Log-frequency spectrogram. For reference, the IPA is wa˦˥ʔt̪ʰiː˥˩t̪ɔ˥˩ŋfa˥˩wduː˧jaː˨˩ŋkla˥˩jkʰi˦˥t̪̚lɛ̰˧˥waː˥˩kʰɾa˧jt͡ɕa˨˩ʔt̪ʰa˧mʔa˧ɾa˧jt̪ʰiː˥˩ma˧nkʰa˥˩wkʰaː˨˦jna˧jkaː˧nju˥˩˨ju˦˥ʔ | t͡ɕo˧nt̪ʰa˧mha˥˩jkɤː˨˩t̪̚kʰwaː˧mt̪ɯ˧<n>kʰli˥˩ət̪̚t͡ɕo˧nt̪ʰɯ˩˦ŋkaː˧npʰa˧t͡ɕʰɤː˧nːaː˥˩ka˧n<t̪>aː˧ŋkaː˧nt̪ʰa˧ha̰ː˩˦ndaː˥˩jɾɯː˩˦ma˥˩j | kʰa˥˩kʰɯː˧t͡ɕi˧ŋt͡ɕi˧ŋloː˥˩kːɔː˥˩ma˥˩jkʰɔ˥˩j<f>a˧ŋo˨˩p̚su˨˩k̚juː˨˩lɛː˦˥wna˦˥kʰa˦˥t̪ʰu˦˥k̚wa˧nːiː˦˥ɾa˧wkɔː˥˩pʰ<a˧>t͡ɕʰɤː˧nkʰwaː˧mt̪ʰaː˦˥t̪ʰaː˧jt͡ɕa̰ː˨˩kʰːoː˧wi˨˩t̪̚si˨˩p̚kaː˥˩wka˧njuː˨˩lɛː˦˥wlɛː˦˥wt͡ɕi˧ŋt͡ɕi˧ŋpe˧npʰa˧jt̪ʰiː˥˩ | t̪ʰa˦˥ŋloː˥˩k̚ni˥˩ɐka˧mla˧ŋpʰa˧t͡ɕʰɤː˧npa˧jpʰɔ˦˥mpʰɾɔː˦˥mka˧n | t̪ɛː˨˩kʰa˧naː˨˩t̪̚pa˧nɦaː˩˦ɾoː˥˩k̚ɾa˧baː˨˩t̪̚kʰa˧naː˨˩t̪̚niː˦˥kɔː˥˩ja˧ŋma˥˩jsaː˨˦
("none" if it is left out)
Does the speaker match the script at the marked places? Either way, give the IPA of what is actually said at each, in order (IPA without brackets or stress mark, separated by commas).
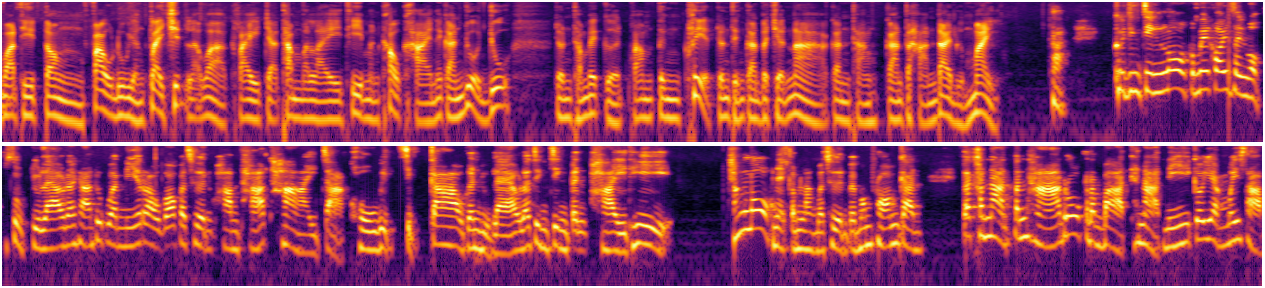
ŋ, t̪ʰ, s, a˧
